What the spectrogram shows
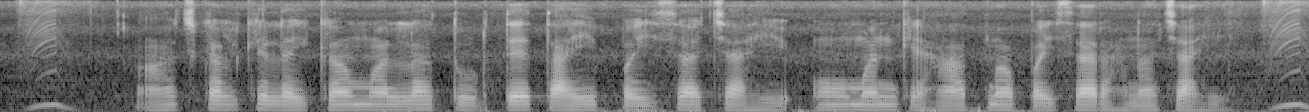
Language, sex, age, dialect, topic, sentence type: Chhattisgarhi, male, 60-100, Central, agriculture, statement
